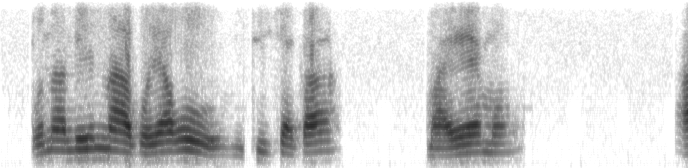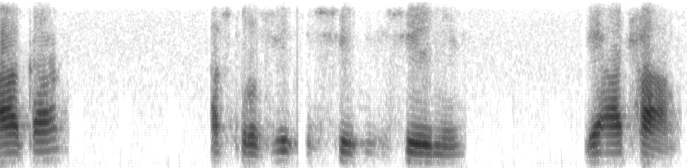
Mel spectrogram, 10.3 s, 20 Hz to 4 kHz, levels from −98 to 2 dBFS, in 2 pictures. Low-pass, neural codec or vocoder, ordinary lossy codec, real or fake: 3.6 kHz; none; Opus, 24 kbps; real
